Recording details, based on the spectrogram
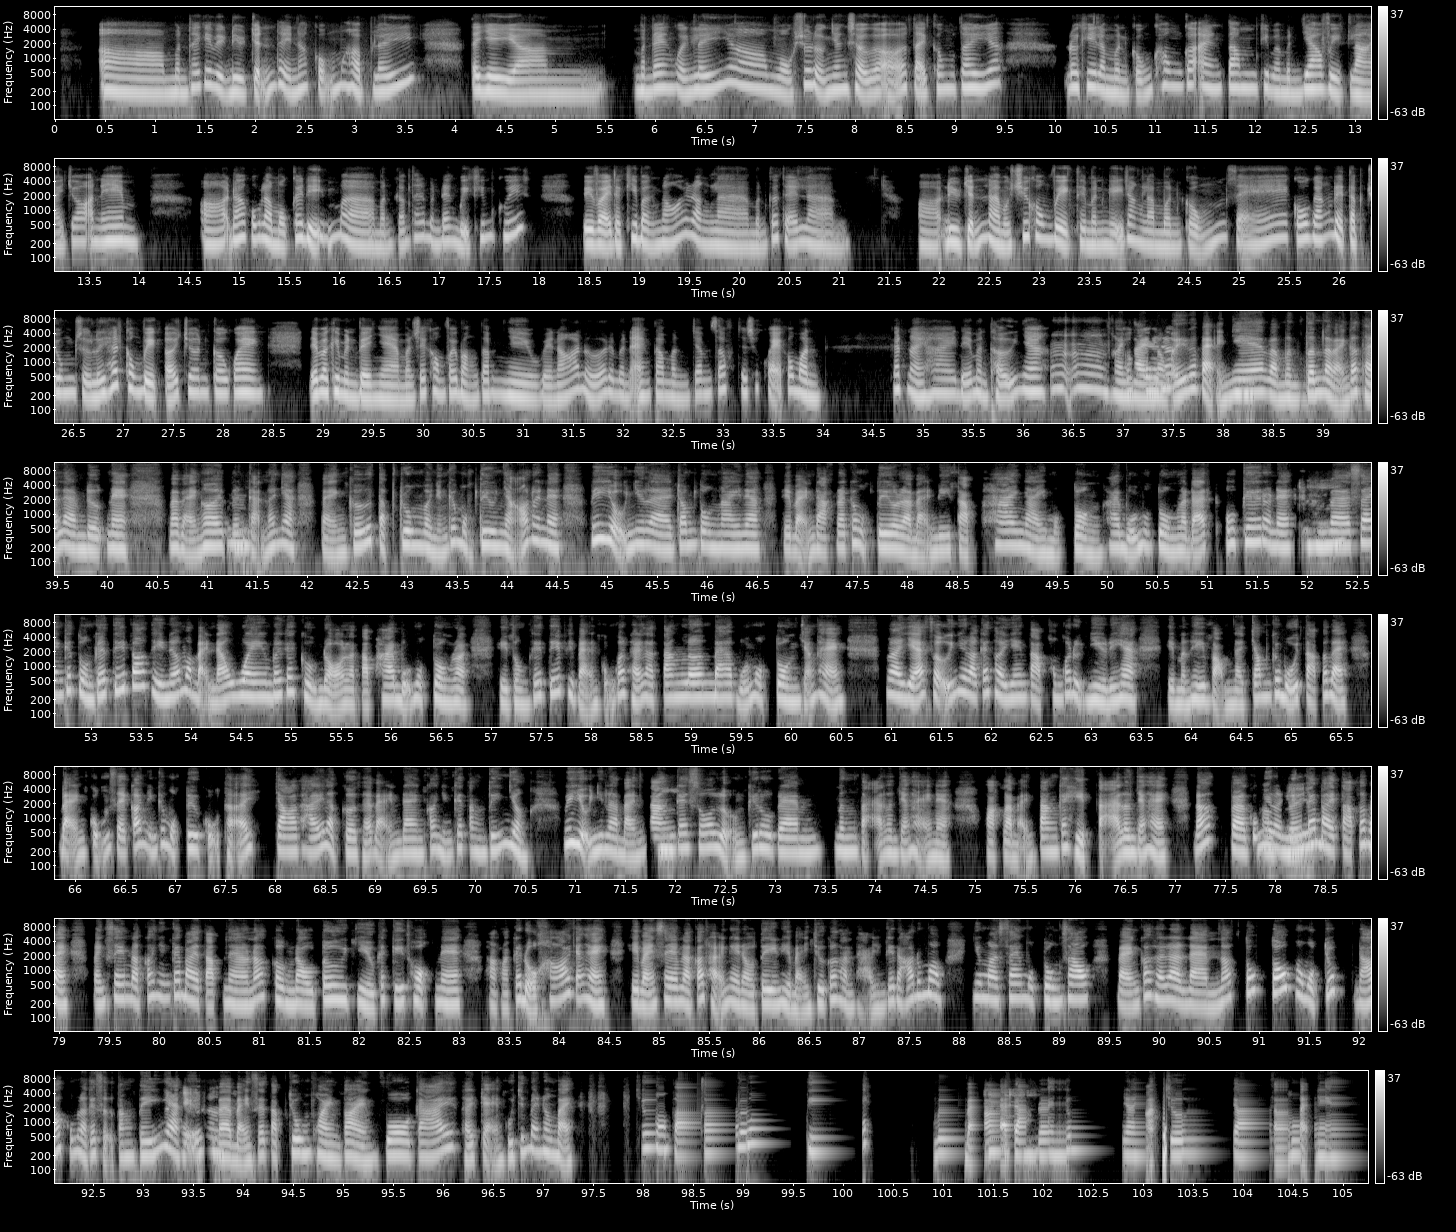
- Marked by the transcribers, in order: other background noise; tapping; distorted speech; unintelligible speech
- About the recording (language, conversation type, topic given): Vietnamese, advice, Làm sao để cân bằng thời gian và bắt đầu tập luyện?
